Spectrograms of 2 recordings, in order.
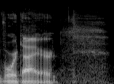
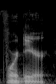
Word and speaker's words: voir dire: She keeps pronouncing voir He's saying voir dire. Every time she corrects him, saying voir dire.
